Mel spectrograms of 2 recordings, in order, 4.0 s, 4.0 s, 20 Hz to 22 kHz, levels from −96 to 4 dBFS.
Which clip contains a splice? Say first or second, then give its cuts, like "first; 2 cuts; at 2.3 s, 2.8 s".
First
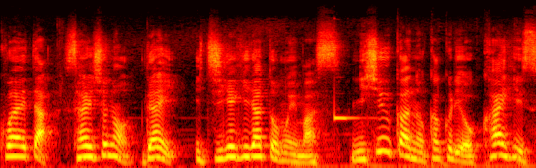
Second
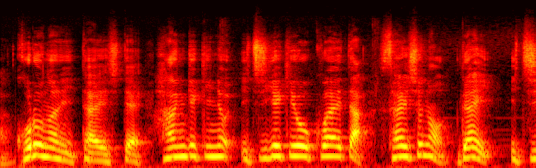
first; 1 cut; at 2.6 s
